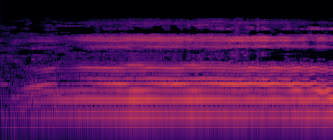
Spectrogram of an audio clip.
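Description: A man's voice chanting one long, steady held note of a Sufi devotional chant. The note glides up slightly as it begins.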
